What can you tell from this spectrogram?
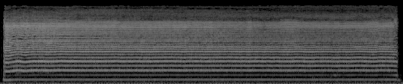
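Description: No technical faults can be heard anywhere in the sound.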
